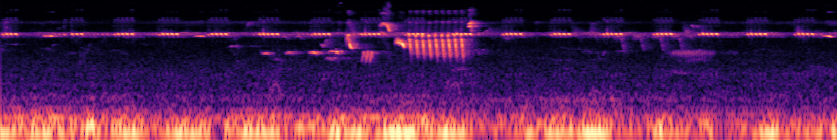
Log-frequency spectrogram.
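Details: Crickets calling at night next to a sunflower field: shrill pulsed chirps repeating about twice a second, interrupted around the middle by a loud, rapid bird trill, with low rumble beneath.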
